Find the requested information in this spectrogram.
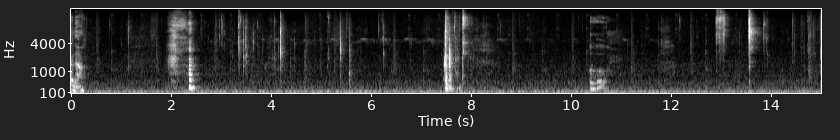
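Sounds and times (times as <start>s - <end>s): steady low hum: 0.0s - 15.0s
crab shell cracking and chewing: 2.8s - 6.5s, 12.9s - 15.0s.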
